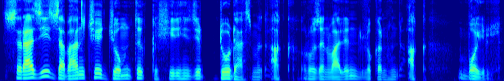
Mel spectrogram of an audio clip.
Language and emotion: Kashmiri, neutral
